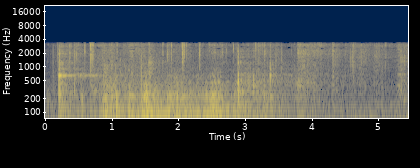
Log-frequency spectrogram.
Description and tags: Wood Colliding - Simulated Tall Ship Crashing - V1
Created by recording the sound of breaking branches and combining the sounds and processing in Audacity.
